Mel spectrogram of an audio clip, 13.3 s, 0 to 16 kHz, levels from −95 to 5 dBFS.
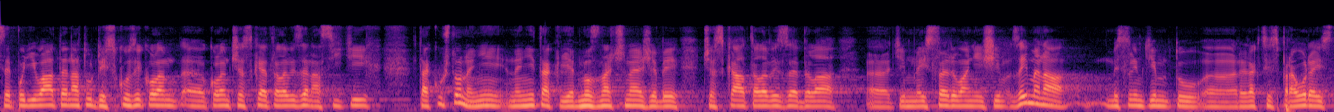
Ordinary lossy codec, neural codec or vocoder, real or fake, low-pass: AAC, 96 kbps; none; real; 7.2 kHz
